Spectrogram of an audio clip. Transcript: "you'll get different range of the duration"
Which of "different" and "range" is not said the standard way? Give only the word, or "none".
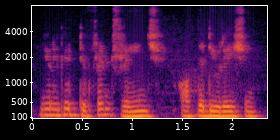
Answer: none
